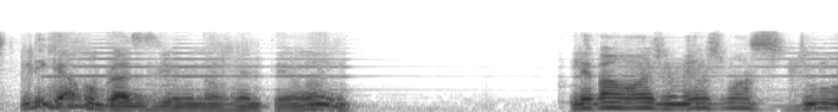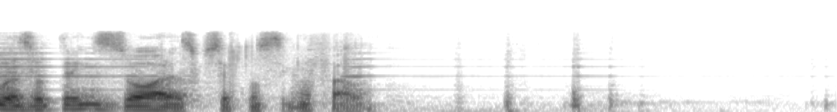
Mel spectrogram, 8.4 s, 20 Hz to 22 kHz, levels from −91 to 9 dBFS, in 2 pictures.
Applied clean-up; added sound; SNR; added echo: neural mask model RNNoise.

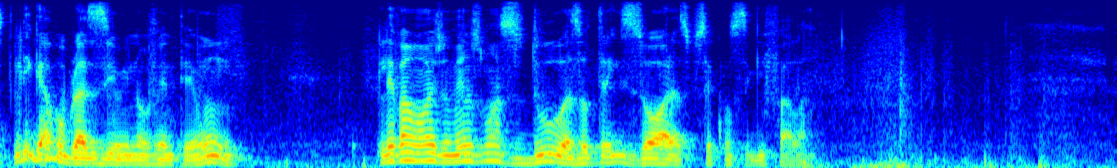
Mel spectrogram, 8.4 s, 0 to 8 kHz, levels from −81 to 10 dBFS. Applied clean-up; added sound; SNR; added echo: none; none; none; none.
